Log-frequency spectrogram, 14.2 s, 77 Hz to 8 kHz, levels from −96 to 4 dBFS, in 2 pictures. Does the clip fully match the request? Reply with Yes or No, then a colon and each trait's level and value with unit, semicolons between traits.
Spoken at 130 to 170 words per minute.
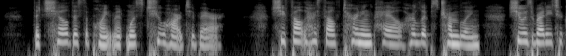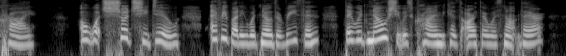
No: average, 180 wpm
